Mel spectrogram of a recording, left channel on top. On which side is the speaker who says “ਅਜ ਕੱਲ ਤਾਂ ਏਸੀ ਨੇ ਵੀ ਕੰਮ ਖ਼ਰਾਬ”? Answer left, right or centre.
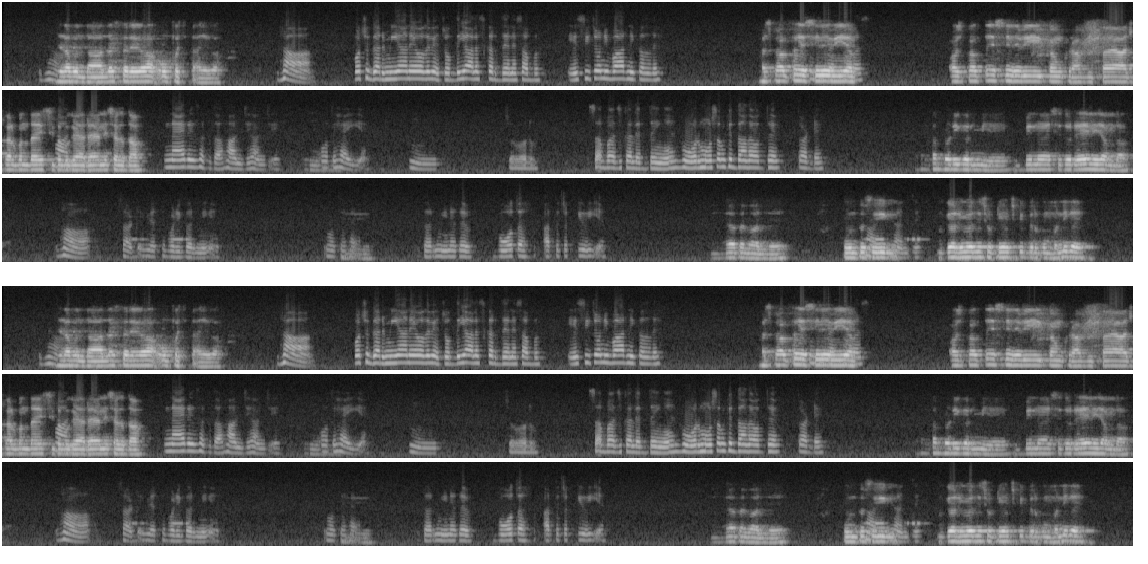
Left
